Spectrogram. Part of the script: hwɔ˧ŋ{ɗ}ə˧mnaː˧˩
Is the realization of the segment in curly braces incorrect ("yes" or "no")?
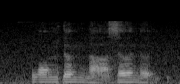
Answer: no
